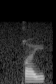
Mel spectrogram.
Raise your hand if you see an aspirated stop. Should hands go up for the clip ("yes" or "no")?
no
